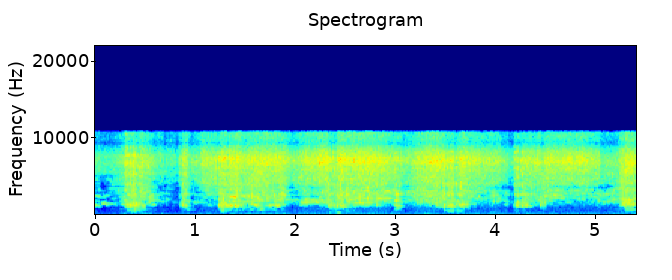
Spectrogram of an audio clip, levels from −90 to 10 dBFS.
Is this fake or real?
real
